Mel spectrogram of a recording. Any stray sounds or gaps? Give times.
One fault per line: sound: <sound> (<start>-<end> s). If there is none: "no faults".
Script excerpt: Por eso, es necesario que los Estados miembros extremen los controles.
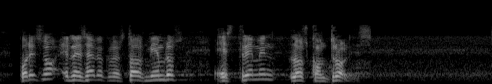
no faults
